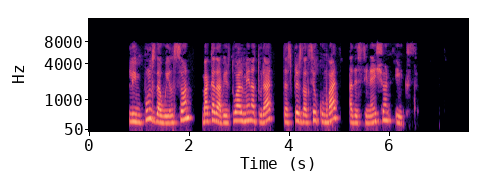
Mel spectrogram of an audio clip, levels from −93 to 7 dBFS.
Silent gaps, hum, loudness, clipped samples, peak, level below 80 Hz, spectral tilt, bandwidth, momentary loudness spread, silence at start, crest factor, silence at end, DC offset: 2.12-2.26 s, 3.72-3.88 s, 5.09-5.20 s; none; -18 LUFS; under 0.1%; -2 dBFS; -60 dBFS; -4.5 dB/octave; 8 kHz; 8 LU; 0.8 s; 18 dB; 1.15 s; under 0.1%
